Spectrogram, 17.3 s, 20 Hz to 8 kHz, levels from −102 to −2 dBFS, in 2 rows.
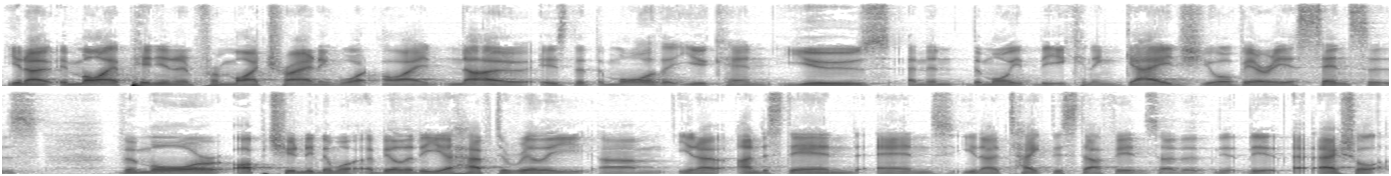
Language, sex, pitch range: English, male, 95-110 Hz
